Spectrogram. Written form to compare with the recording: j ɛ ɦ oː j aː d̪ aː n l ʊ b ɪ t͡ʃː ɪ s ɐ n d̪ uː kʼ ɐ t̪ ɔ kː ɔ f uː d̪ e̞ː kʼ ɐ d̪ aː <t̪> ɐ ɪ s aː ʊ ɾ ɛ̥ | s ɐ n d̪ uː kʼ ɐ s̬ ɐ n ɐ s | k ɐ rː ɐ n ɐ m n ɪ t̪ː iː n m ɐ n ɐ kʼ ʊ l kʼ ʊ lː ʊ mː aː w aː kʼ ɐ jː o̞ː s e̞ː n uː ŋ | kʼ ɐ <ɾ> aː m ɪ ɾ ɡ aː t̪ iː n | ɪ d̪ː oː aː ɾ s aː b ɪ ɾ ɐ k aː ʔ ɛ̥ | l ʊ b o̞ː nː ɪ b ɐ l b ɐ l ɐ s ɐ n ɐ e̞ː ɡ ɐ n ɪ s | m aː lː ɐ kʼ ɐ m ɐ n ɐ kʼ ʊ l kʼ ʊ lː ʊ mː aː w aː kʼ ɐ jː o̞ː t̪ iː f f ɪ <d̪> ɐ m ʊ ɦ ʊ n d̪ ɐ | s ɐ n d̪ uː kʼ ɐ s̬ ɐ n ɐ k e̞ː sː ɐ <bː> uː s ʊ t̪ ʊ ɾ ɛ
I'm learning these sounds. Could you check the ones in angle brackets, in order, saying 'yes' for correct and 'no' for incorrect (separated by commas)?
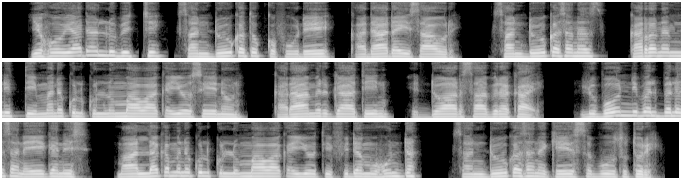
no, yes, yes, no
